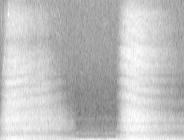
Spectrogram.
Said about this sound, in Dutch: Adem nog eens diep in en uit.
